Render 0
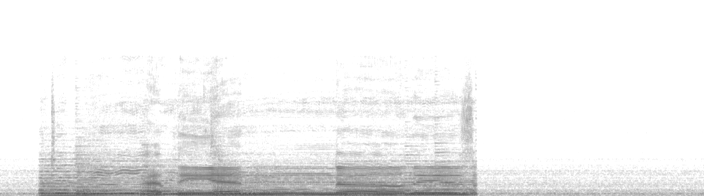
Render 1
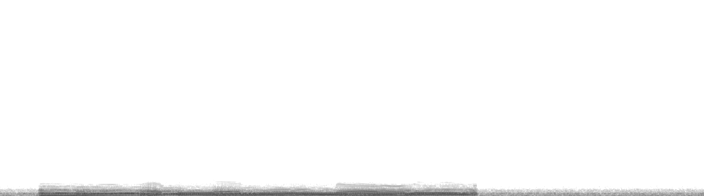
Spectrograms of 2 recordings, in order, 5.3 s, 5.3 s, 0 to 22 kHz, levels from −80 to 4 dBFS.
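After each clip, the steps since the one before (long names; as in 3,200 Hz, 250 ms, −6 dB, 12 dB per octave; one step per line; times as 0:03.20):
Bessel low-pass filter 560 Hz, order 8
spectral tilt −3.5 dB per octave
downward compressor, threshold −24 dBFS, peak gain reduction 6.5 dB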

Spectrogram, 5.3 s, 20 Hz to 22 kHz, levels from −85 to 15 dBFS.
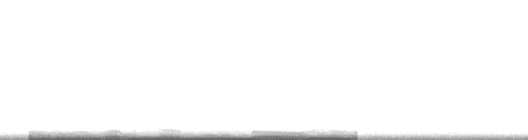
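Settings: no processing that can be heard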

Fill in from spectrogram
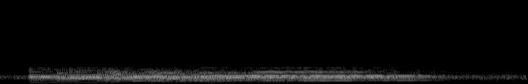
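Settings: four-pole ladder band-pass 430 Hz, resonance 55%
on a send: bouncing-ball delay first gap 400 ms, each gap 0.6×, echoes 5
on the sum: level −2.5 dB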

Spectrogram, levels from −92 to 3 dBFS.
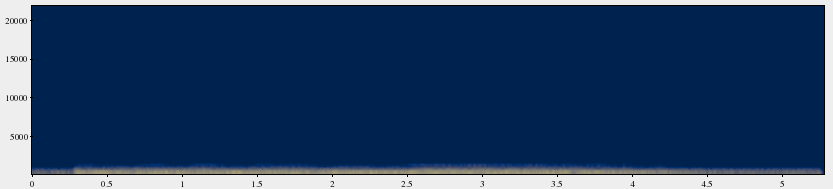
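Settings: double-tracking delay 35 ms −4 dB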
